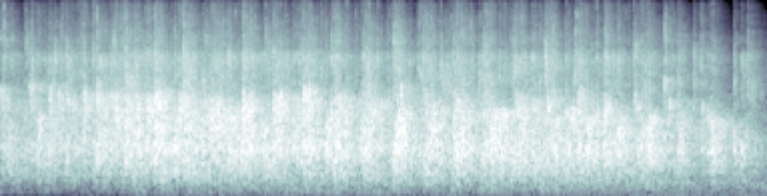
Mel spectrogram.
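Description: A church congregation claps loudly and energetically in praise during a sermon on the resurrection, a dense continuous roar of many hands that tapers slightly at the end.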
